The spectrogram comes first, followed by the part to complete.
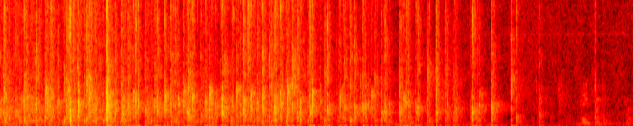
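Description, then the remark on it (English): An audience claps steadily for a man just presented with his certificate of ordination, a dense wash of many hands at an even level that gradually thins into scattered, separate claps as it fades toward the end. “Clap for him.”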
